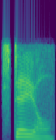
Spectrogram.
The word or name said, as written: stale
